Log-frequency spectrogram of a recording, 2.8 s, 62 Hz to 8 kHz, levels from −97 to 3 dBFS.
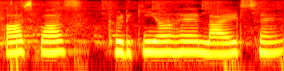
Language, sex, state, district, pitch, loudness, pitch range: Hindi, female, Bihar, Jahanabad, 230 Hz, -16 LUFS, 225-235 Hz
